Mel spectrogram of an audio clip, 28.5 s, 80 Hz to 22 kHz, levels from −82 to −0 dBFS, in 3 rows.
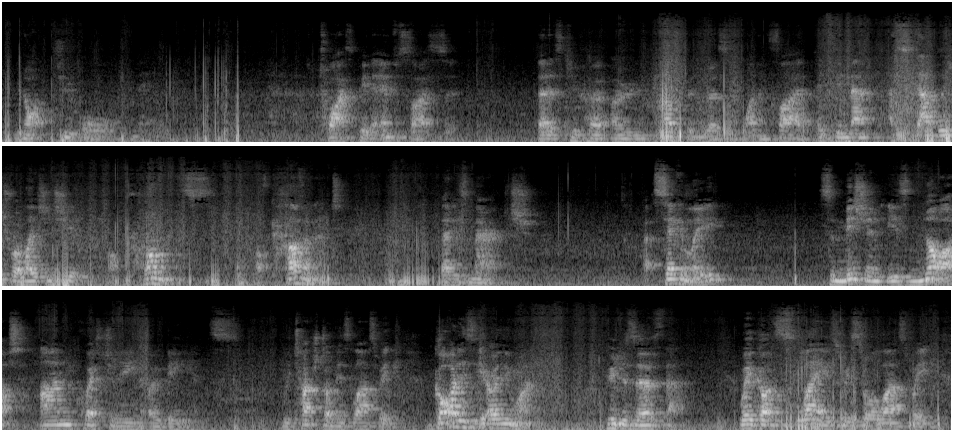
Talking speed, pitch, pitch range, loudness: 120 wpm, 95 Hz, 90-110 Hz, -26 LUFS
